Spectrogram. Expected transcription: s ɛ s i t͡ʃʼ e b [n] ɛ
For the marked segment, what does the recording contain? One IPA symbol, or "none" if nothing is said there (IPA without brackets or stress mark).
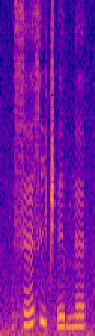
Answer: n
